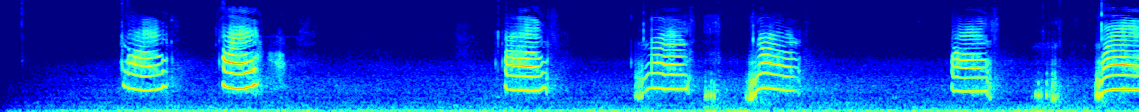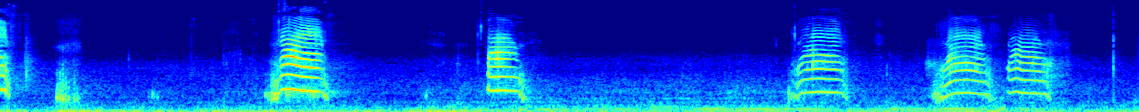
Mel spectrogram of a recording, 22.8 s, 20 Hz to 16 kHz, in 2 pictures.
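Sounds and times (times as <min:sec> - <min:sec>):
cat meowing for attention: 0:01.2 - 0:02.9, 0:05.0 - 0:05.6, 0:06.4 - 0:08.1, 0:09.6 - 0:10.1, 0:11.0 - 0:11.7, 0:14.0 - 0:14.8, 0:16.2 - 0:16.8, 0:19.3 - 0:20.0, 0:20.7 - 0:22.1.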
